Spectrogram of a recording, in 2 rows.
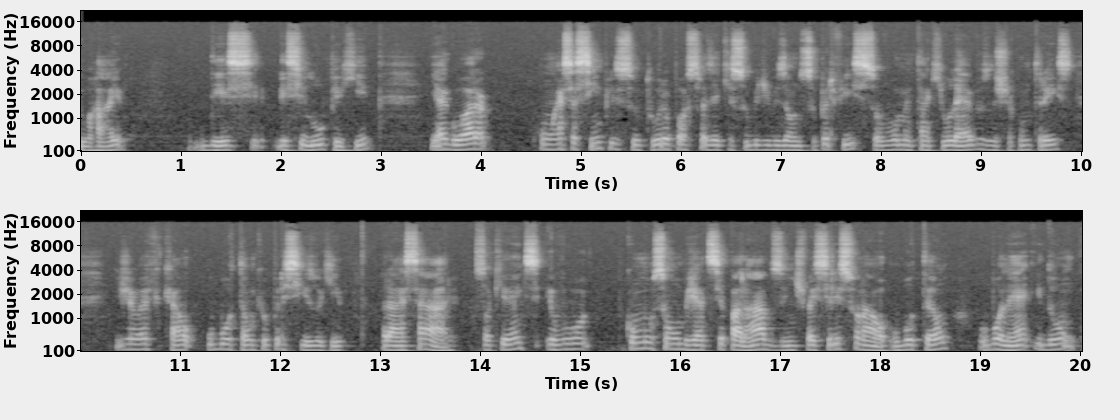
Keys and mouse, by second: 0.6 click, 2.2 Tab, 3.1-4.2 drag, 5.9 click, 7.0 click, 8.3 click, 9.9-12.3 middle drag, 13.9 alt+p, 16.2 click, 17.0 shift+click, 18.9 ctrl+p.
